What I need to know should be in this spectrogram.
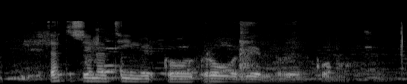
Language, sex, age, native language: Icelandic, male, 20-29, Icelandic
